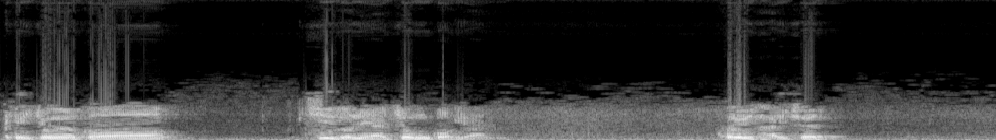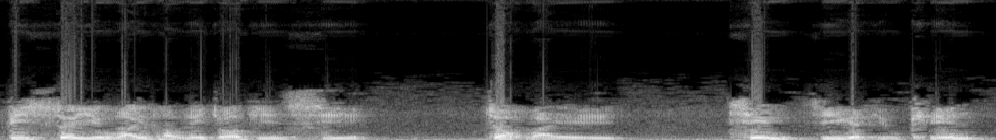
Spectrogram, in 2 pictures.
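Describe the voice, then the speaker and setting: Guy playing earnest radio drama confidant, low voice, swings around a lot, hong kong cantonese, muffled w music. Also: sing-song, measured pace, pauses often, a little hiss or hum. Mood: earnest, secretive. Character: male friend confiding state secrets, earnest, deliberate. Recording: dull, muffled radio-style recording. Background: background music.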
